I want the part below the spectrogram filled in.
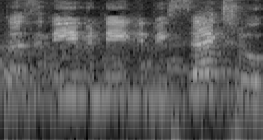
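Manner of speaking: ordinary delivery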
